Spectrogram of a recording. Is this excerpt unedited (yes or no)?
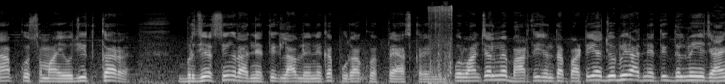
no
